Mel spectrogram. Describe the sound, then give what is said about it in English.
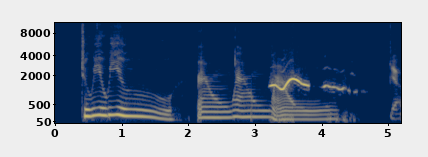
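A voice sings a wailing spaghetti western movie theme, from a Sergio Leone film, in long sliding notes, then breaks into a brief whistled phrase, loud, with a short vocal sound at the end. “If I just did the whistle, that would have been sweet.”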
